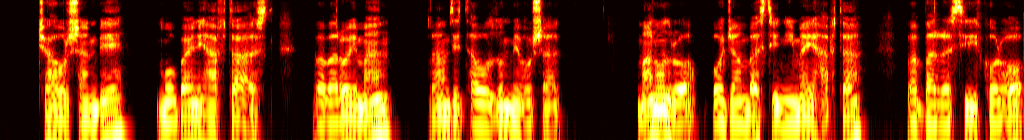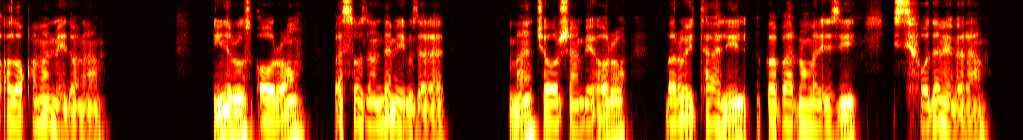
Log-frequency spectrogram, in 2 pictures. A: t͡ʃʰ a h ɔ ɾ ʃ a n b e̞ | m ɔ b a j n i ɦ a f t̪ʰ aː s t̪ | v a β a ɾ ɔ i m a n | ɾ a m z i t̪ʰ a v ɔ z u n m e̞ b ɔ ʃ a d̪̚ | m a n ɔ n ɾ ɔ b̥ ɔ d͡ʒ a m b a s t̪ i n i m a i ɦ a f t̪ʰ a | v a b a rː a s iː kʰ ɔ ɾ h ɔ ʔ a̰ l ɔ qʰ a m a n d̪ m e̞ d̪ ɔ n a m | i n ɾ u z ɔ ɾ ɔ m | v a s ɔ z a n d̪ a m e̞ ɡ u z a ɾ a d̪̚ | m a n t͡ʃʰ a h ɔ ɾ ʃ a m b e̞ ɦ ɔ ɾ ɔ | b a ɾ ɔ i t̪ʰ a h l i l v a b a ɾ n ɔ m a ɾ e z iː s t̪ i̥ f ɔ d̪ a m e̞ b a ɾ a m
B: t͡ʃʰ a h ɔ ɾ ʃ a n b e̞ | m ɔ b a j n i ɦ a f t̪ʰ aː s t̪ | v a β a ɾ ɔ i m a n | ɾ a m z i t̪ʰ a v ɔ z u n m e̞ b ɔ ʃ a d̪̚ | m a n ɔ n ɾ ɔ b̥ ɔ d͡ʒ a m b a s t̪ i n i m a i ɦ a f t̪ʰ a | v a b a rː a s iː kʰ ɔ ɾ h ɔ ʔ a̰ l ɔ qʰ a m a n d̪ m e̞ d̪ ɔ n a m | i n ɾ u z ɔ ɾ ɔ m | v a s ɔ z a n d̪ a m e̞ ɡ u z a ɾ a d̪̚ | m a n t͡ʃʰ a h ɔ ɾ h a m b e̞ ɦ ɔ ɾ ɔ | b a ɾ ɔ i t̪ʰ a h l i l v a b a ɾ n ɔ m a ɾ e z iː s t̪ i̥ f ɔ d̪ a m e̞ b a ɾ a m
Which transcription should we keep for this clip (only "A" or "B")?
A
